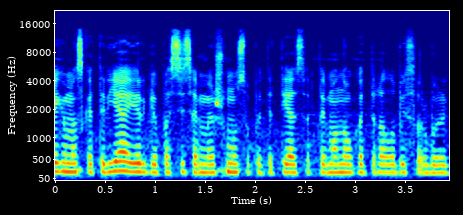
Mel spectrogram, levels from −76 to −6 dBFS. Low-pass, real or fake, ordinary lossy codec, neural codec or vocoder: 14.4 kHz; real; MP3, 96 kbps; none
